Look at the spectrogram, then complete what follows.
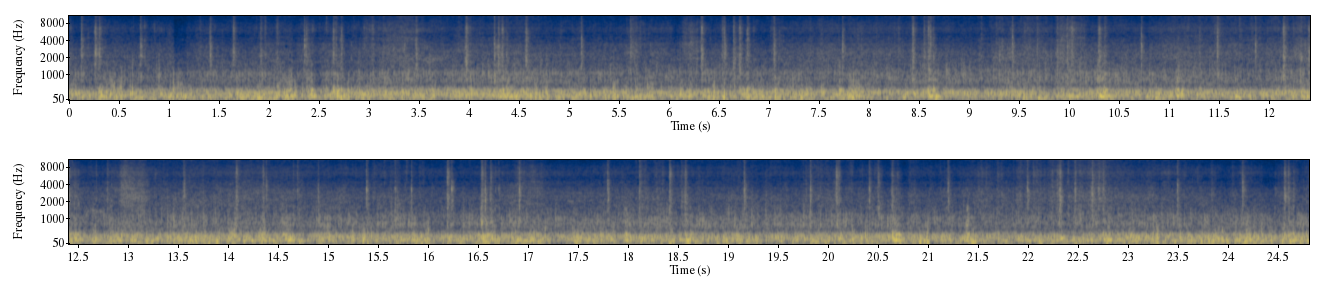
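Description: Fishing boat's inboard engine running steadily, driving a deck capstan that hauls in rope, with scattered clicks and creaks of the rope on the wooden drum.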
